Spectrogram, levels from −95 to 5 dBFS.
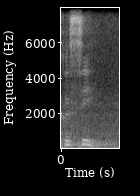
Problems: background sounds at intervals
